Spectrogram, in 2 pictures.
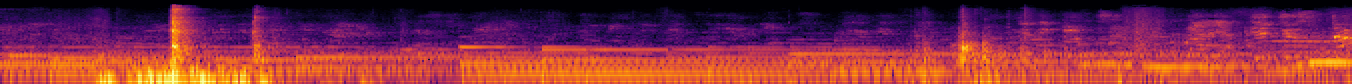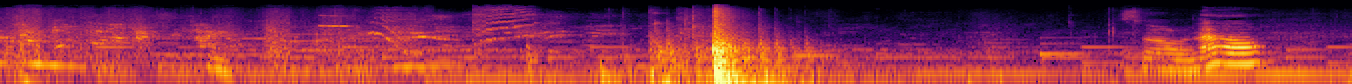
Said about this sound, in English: My door, my bathroom door locked.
